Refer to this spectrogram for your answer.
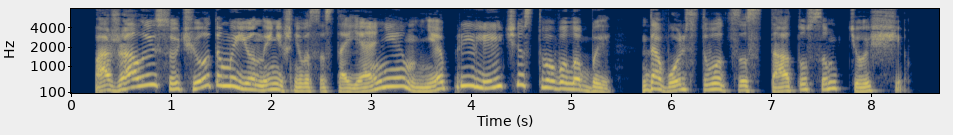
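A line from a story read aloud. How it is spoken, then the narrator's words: Sincere laughter. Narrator (Russian): искренне рассмеялся он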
